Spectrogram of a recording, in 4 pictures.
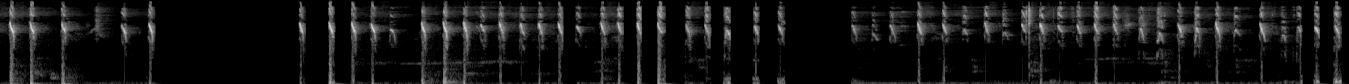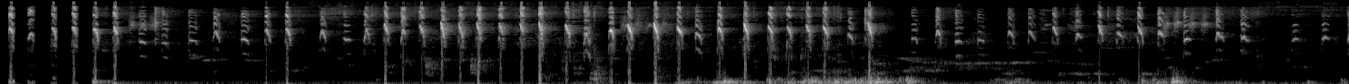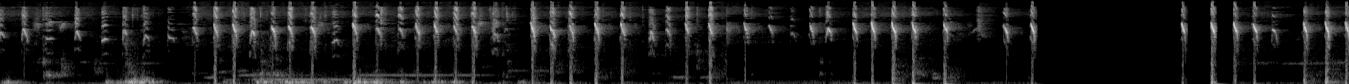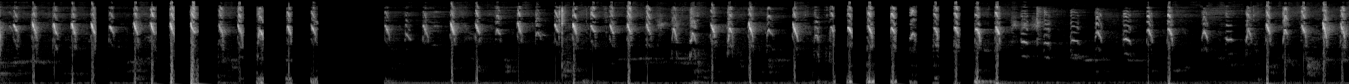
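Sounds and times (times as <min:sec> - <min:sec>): bird high sharp chirps: 0:03.3 - 0:07.2, 0:08.5 - 0:37.4, 0:39.3 - 0:43.0, 0:44.3 - 0:53.9.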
